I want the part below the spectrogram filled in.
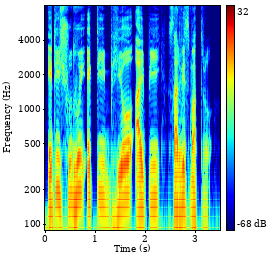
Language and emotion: Bengali, neutral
